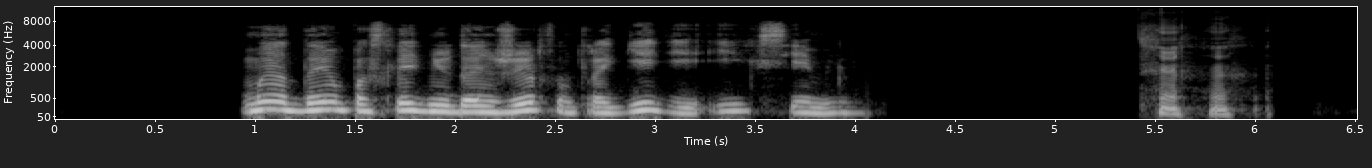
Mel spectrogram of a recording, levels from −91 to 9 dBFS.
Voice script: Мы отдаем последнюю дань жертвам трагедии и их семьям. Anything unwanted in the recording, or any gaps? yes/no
yes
